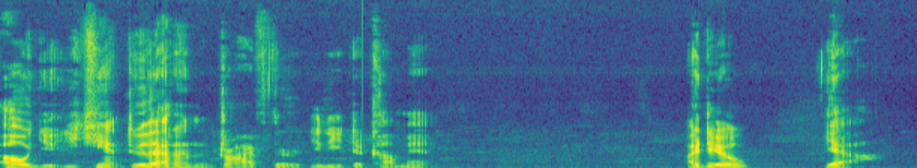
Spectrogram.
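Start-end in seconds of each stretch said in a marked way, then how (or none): none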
